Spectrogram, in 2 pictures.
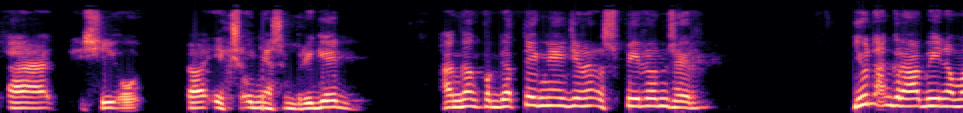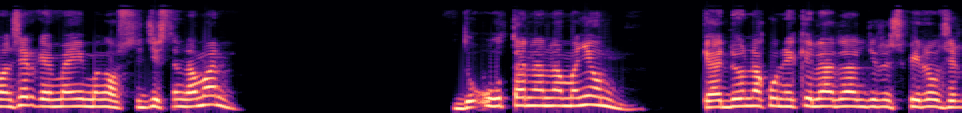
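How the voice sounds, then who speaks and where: A middle-aged man, a former special forces soldier telling war stories in an interview, deferential and halting, saying "sir" after nearly every phrase. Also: sits high, dry recording. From Philippines. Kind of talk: casual interview storytelling.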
